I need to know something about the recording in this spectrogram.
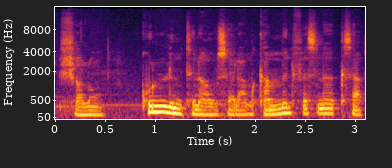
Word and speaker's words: shalom: እዛ ሰላም እዚኣ ሻሎም እያ ትብል Den här friden uttalas shalom.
